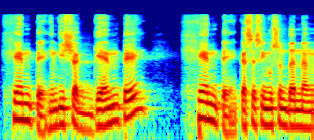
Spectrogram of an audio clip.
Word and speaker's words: gente: Gusto gusto nagiging soft G or parang tunog na h or H sa English na house kapag ang letter G ay sinusundan ng E or I. So for example, hente.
